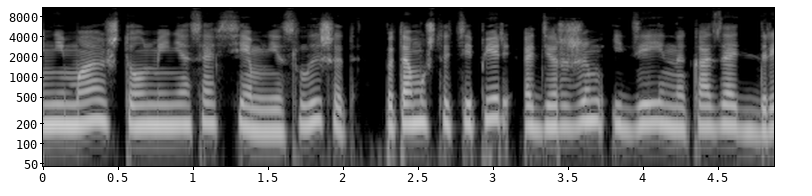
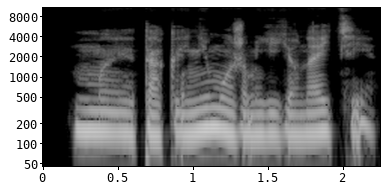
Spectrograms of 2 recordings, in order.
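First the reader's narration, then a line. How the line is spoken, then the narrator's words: Tired voice over phone. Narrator (Russian): устало заявляет Володя по телефону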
